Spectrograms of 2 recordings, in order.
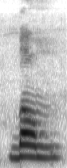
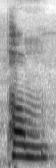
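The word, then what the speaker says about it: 봄: Miam sozinho como patim continua com o som de M, mas é pronunciado fechando os lábios. Bom. Pom.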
